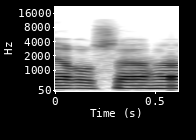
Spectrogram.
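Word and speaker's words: يَغْشَاهَا: জি ওয়াল্লাইলি ইযা ইয়াগশাহা ওখান থেকে। বিসমিল্লাহির রহমানির রহিম ওয়াল্লাইলি ইজা ইয়াগশাহা ইয়াগো ওয়াস গয়েন উচ্চারণ করার সময় ঠোঁট দুটো গোল হয়ে যাবে।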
